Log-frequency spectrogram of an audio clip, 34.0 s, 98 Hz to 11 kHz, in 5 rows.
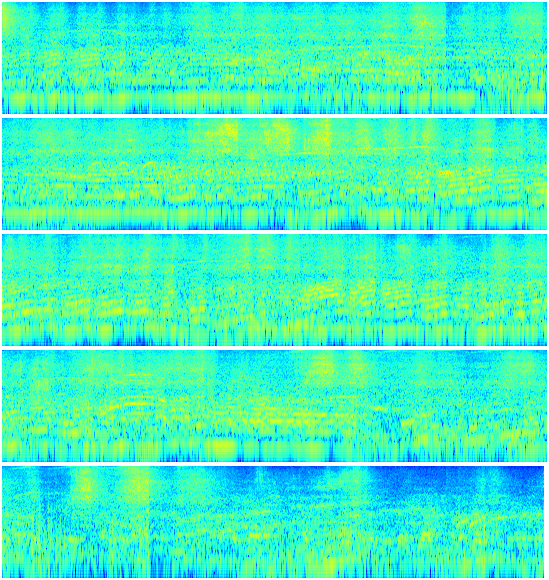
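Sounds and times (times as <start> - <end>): car engines revving: 0.0 - 34.0
tyre squeal: 2.2 - 13.3.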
